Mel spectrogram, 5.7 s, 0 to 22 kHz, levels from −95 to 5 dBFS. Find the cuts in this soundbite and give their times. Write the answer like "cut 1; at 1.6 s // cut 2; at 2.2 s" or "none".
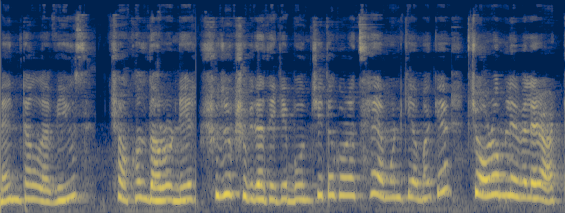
cut 1; at 1.0 s // cut 2; at 2.0 s // cut 3; at 4.6 s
